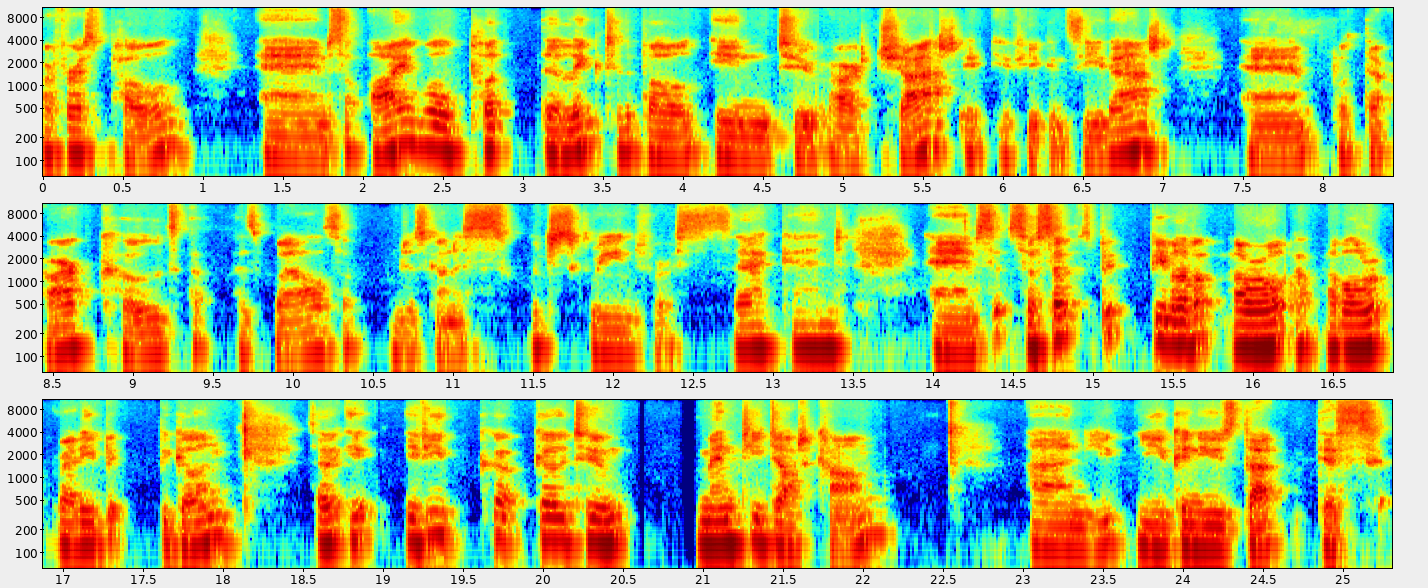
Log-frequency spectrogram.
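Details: Stammering (stuttering) in an adult who describes himself as a person who stutters; real spontaneous speech.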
